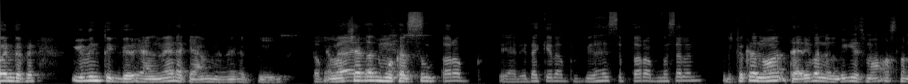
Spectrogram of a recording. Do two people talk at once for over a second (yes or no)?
yes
